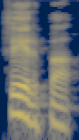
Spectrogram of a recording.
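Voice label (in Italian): "ferpa", vocabolario dialettale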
